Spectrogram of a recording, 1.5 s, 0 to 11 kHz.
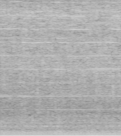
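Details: Newly installed 1 HP Waste King garbage disposal (replacing 1/2 HP Badger) running as the hot-water sink drains during leak check: steady deep hum at one even pitch, no grinding or rattle; runs normally.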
